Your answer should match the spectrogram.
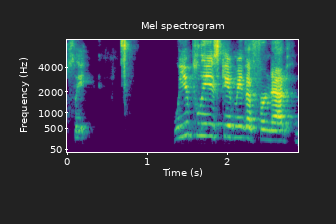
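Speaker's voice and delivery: ordinary delivery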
